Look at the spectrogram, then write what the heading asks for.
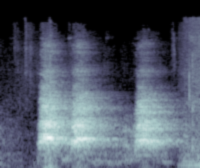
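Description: A Russian rescue dog barks three times in quick succession, clear, with a short pause before the third bark. Nobody speaks.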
